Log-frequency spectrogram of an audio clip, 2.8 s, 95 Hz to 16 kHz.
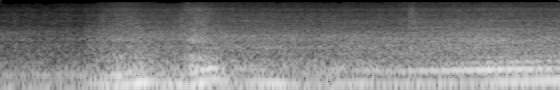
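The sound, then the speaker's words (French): A Ford GT40 race car engine revs and roars, its pitch rising and falling through a couple of throttle blips before settling into a steady, loud drone, driven on the Hunaudières straight of the 24 Hours of Le Mans circuit on an ordinary day with public traffic. No voices are heard. “au Mans, il y a quelqu'un qui euh, a une Ford GT40. C'est Michel Pérou. C'est Michel qui est au volant.”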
